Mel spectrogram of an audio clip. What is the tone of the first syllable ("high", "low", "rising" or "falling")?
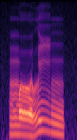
low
